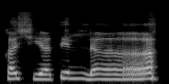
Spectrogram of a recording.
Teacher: हा की आवाज आपके गले में आना बहुत जरूरी है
